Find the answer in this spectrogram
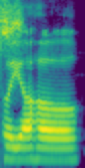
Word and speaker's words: Shmoyoho: Shmoyoho. Accent on the yo.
